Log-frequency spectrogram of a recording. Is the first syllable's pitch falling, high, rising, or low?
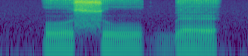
low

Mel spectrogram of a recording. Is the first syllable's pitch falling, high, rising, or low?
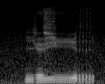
low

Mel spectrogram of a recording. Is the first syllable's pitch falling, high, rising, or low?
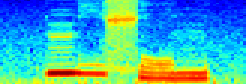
high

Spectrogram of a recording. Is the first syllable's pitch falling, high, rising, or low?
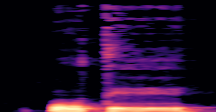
high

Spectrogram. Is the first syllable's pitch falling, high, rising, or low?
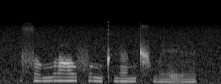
rising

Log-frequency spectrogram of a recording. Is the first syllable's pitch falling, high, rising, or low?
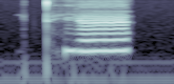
high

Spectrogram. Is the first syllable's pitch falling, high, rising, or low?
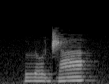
low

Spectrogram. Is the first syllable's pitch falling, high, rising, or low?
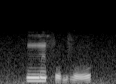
falling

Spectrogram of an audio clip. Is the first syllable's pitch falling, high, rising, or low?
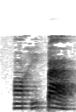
low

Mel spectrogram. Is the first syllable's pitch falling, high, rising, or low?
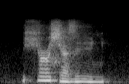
high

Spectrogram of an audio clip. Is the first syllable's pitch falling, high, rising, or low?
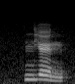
falling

